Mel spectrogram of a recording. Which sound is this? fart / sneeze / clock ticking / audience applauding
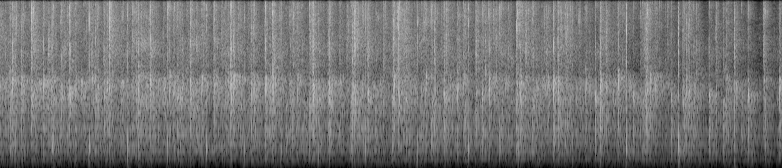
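audience applauding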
